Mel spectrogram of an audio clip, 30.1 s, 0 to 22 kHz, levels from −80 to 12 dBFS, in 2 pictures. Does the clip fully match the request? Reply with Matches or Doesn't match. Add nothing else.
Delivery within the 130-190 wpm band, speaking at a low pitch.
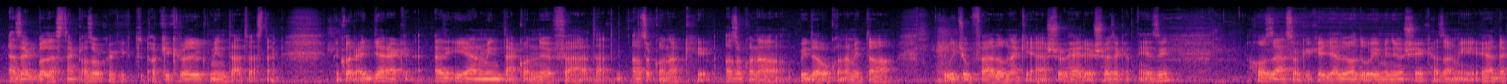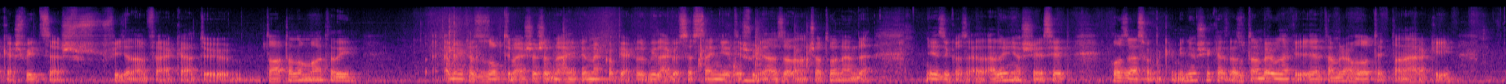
Matches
